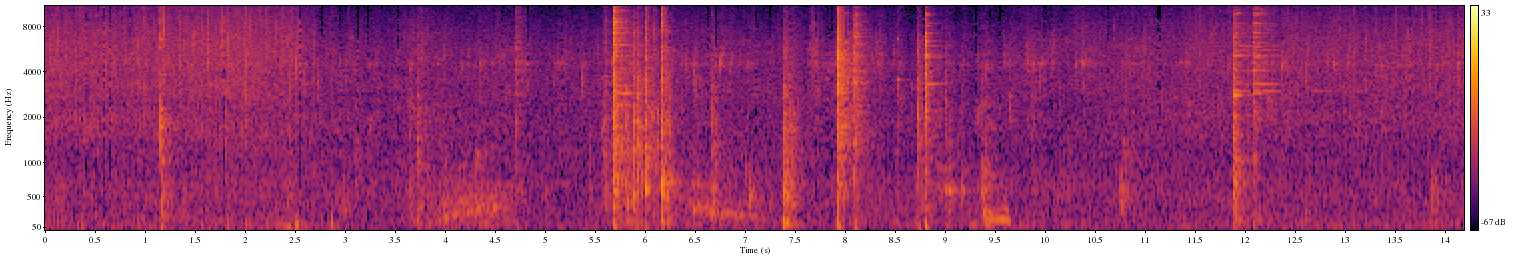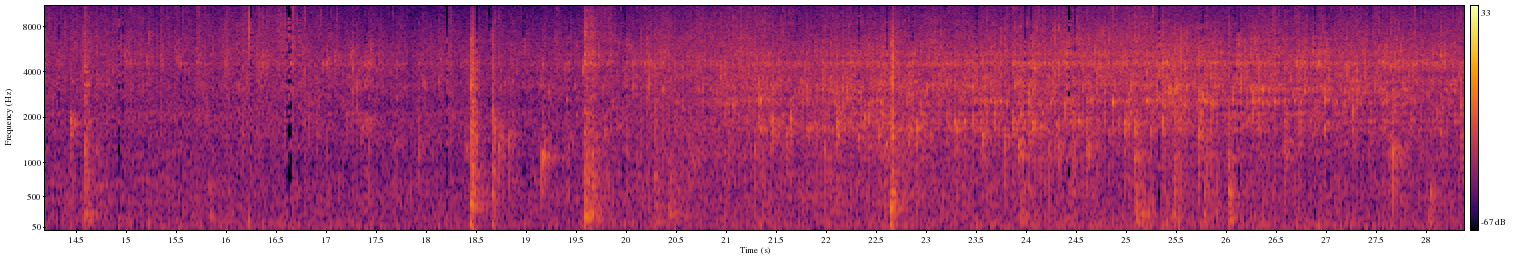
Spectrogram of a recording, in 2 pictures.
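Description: Zucchini slices and vegetables frying in oil in pans on a gas stove, with a steady sizzle. A run of sharp metal clinks from a ladle and utensils against the steel pots comes in the first half, and the sizzle grows louder in the last third.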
